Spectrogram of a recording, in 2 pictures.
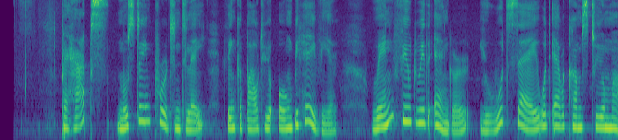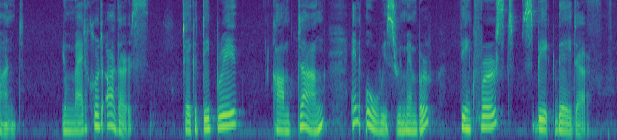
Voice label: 英文对话

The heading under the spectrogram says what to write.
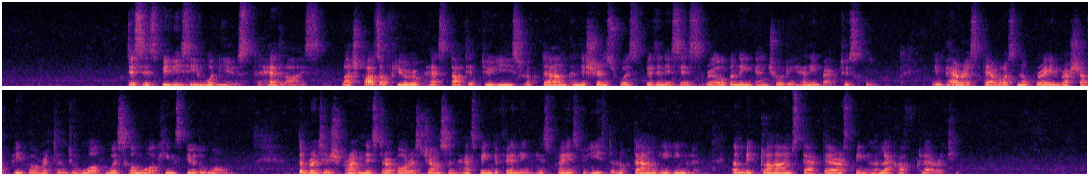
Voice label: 干声

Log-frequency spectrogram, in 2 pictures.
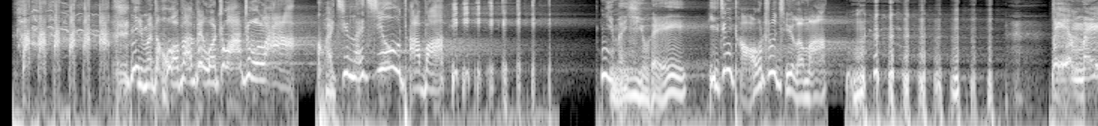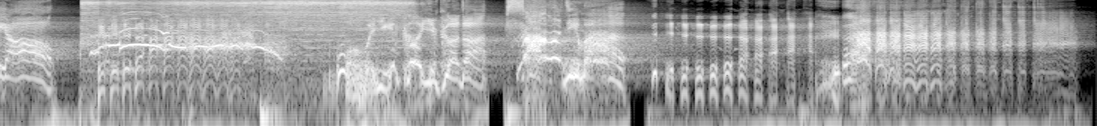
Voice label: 角色猥琐变态

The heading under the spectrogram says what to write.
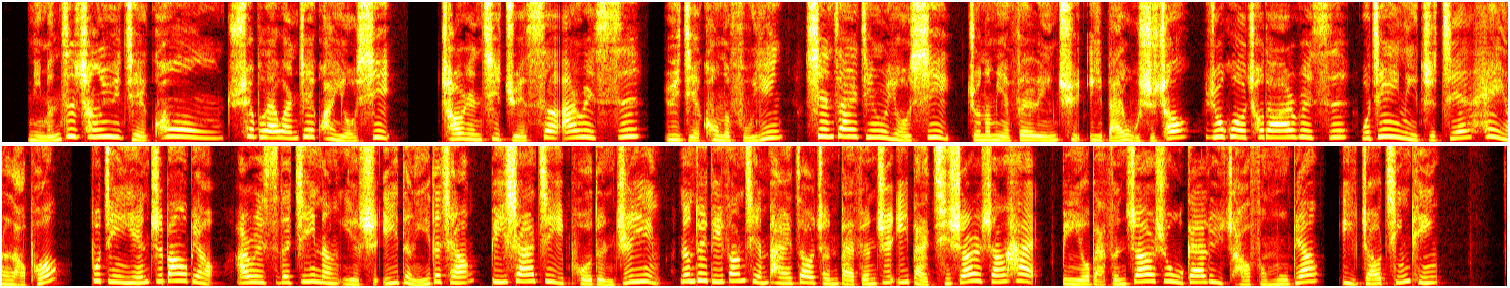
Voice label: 台湾腔信息流

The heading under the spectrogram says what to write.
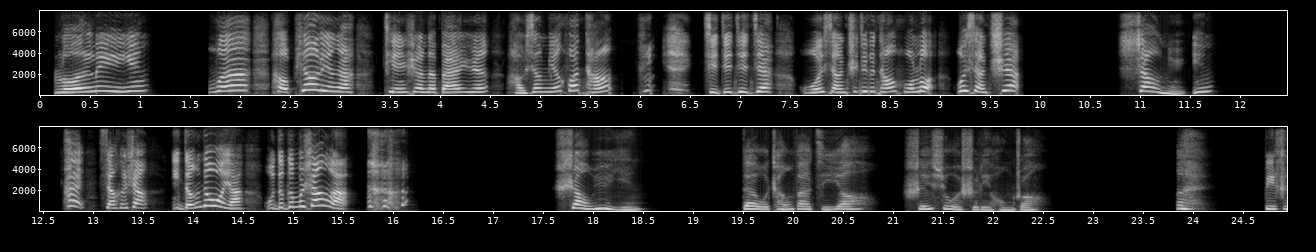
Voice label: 多角色声音展示

